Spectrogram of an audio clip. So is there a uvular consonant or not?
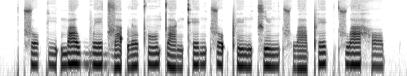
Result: no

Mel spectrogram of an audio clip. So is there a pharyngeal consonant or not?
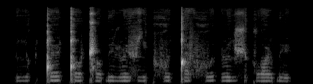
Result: no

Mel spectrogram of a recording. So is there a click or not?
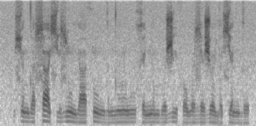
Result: no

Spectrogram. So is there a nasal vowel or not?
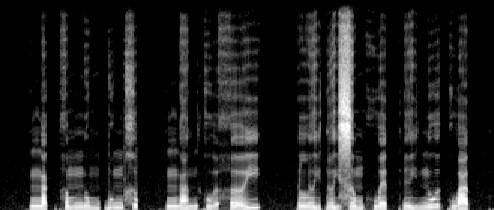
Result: no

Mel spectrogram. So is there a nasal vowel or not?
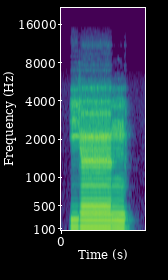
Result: no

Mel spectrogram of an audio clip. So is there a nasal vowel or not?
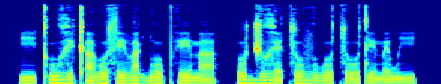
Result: no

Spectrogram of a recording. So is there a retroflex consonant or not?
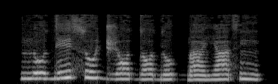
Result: no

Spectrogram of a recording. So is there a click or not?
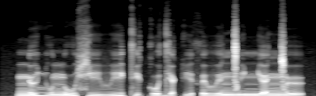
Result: yes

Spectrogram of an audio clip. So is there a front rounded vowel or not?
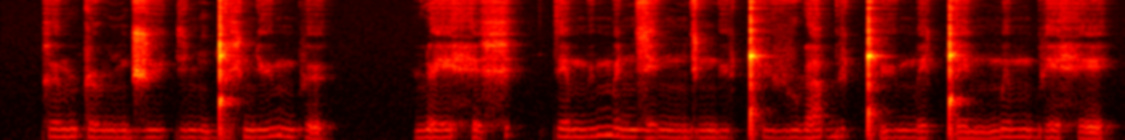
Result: yes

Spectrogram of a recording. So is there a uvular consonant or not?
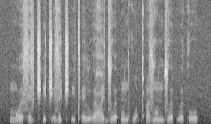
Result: yes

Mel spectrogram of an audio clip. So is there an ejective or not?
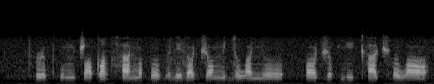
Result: no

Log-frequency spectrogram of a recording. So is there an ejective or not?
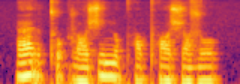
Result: yes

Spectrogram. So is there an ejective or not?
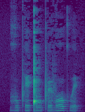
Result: yes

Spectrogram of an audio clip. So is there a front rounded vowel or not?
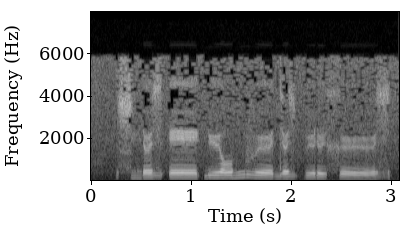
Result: yes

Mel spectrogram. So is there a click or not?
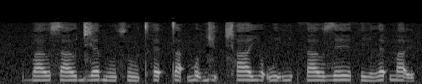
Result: no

